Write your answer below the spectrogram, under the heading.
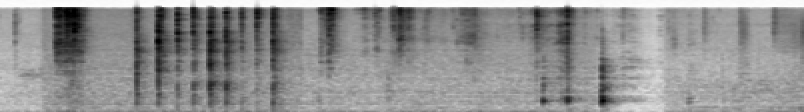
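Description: Knife cutting into a roasted rack of lamb on a cutting board: a run of irregular clicks and taps of the blade against the board, with one sharp knock about six seconds in.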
